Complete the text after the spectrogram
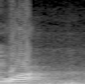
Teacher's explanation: दांत और ओष्ठ यानी कि ओठों से इसका उच्चारण हो रहा है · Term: दंतोष्ठ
